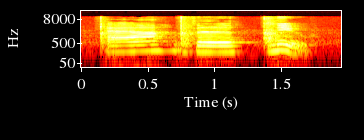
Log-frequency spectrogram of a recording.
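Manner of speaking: avenue said slowly, clapped out syllable by syllable. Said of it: "Let me clap it".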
